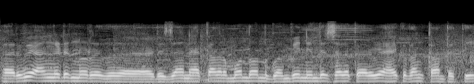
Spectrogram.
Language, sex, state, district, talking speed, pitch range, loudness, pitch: Kannada, male, Karnataka, Belgaum, 190 wpm, 135-150 Hz, -12 LUFS, 145 Hz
